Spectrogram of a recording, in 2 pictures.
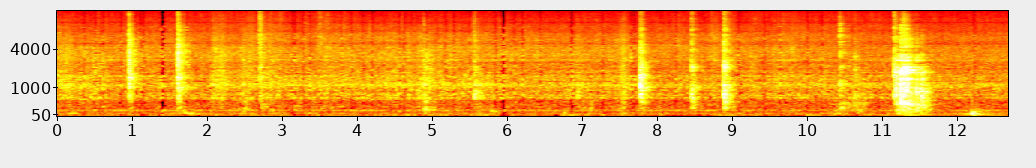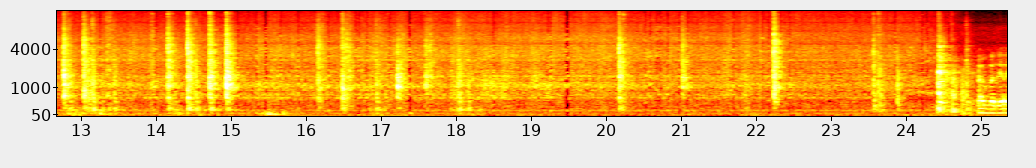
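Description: Metal utensils clink against pans on a stove.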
